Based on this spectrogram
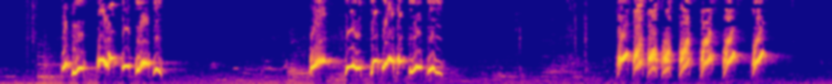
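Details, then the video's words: Red-whiskered bulbul song used to train the voice of a wild-caught bird: three loud bursts of quick, warbling, rising-and-falling whistled notes, each burst about half a second to a second long, separated by short pauses. "Tiếng chào mào luyện giọng chim bổi"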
